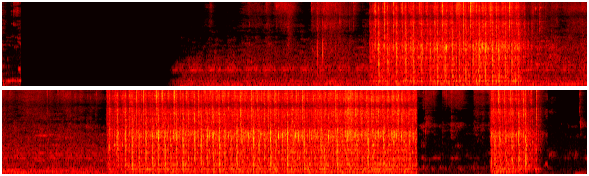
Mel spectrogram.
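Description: A sewing machine stitching a salwar runs in bursts of rapid, steady mechanical clatter, near and fairly loud, with quieter pauses between the runs.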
